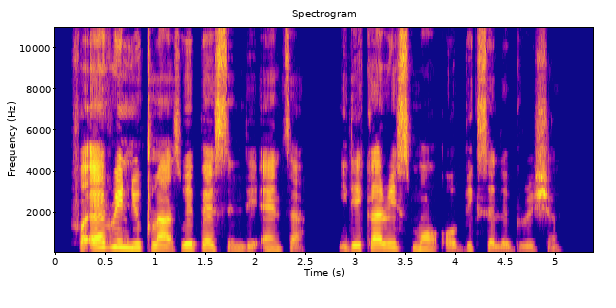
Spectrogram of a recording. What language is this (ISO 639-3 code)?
pcm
